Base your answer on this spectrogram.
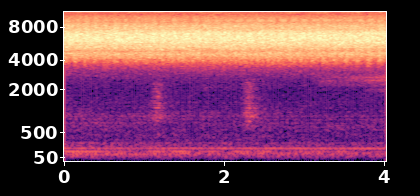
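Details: Olive-grove tree crickets at Güre, Edremit, Turkey keep up a steady high shrill drone, with two soft brief lower calls rising above it.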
